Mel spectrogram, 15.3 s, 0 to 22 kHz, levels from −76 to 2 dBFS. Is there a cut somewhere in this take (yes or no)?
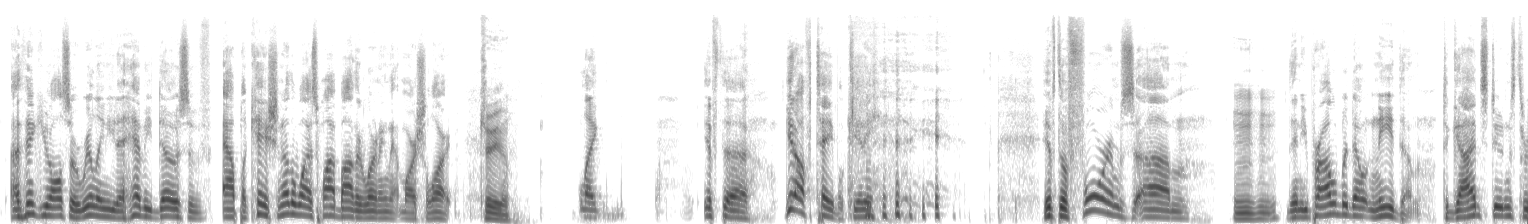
yes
